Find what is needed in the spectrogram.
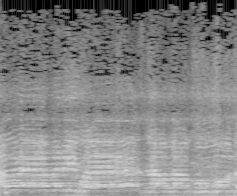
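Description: A children's choir singing, several voices together on held notes.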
